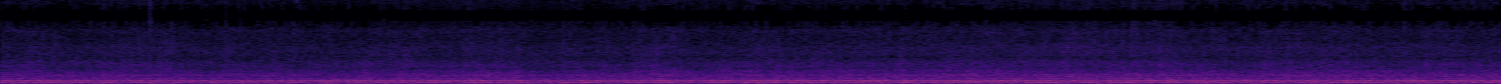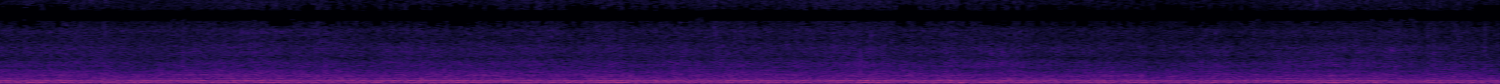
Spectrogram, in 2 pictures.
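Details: Several bees at work pollinating give a constant buzzing drone. The low, even hum is rich in overtones and never pauses, and small surges suggest individual bees passing closer.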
